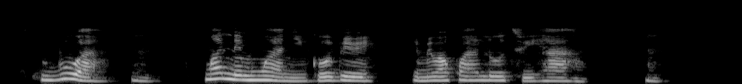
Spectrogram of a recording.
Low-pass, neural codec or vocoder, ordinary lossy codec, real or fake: 5.4 kHz; none; AAC, 48 kbps; real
